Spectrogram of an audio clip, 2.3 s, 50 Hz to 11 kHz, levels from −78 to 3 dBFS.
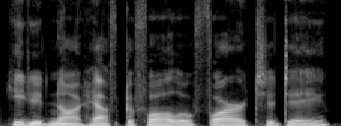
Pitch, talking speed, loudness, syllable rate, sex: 155 Hz, 235 wpm, -15 LUFS, 4.7 syllables/s, female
